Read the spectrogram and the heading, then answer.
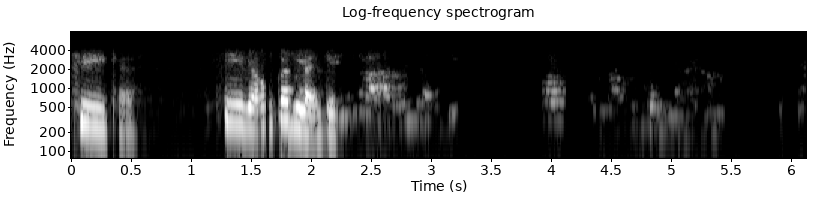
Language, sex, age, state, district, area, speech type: Dogri, female, 18-30, Jammu and Kashmir, Samba, rural, conversation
